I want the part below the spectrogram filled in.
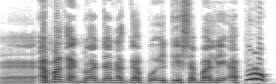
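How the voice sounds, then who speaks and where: An actor playing a slow-witted, jovial village captain in a comedy radio drama, hesitant and bumbling, with a northern Philippine Ilocano accent. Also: male voice, fairly high pitch, sing-song, fairly bright tone, dry recording, studio quality.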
